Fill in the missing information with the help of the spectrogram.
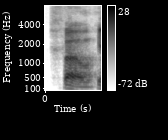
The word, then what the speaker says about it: faux: Faux? – Faux, yeah.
